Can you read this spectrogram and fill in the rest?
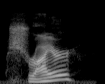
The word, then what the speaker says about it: Schreier: And in an update, Bloomberg reporter Jason Schreier, is how I'm assuming you say yeah. that. Yeah, That's how you say it.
